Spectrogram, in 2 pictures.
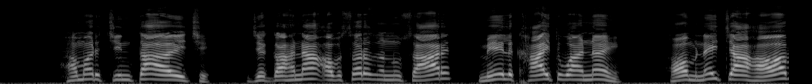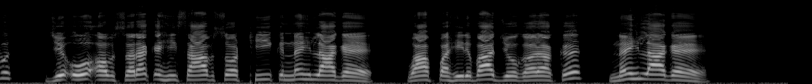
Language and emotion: Maithili, fearful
